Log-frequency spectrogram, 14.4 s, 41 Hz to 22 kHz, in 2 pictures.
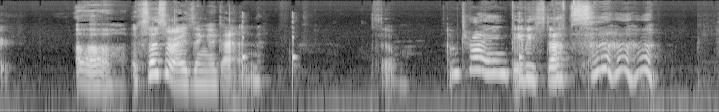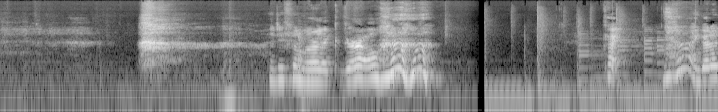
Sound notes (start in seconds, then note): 6.3 sighs; 11.0 laughs; 13.4 laughs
